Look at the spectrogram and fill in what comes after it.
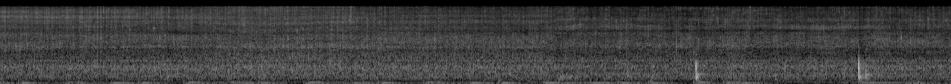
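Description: Chicken breast, onions and marinade sizzling steadily in hot oil and butter in a frying pan. Two sharp knocks near the end, from a wooden spoon against the pan while stirring in broccoli.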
